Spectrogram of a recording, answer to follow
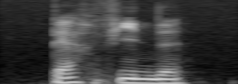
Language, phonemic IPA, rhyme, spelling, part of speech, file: French, /pɛʁ.fid/, -id, perfide, adjective, Fr-perfide.ogg
- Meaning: perfidious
